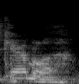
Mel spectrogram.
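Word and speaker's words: Kamla: It's Cam, the word cam as opposed to calm.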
